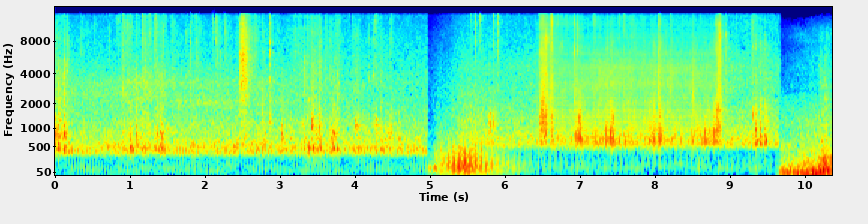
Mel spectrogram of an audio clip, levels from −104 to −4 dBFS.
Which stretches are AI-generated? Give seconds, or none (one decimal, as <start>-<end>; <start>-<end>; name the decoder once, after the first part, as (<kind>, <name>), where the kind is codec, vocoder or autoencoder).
6.4-8.9 (vocoder, Vocos)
